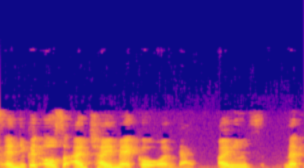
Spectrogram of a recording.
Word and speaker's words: Chimecho: Chimecho. Okay. It's Chimecho. Okay. It's chime and echo.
